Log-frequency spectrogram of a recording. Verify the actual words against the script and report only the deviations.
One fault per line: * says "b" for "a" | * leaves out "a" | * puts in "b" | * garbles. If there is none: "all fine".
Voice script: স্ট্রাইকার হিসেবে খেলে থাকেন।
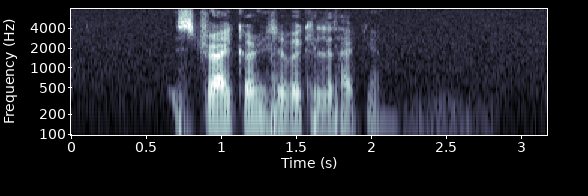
all fine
